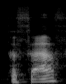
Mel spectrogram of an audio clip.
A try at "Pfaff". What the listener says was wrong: I think the P is silent. Pfaff.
